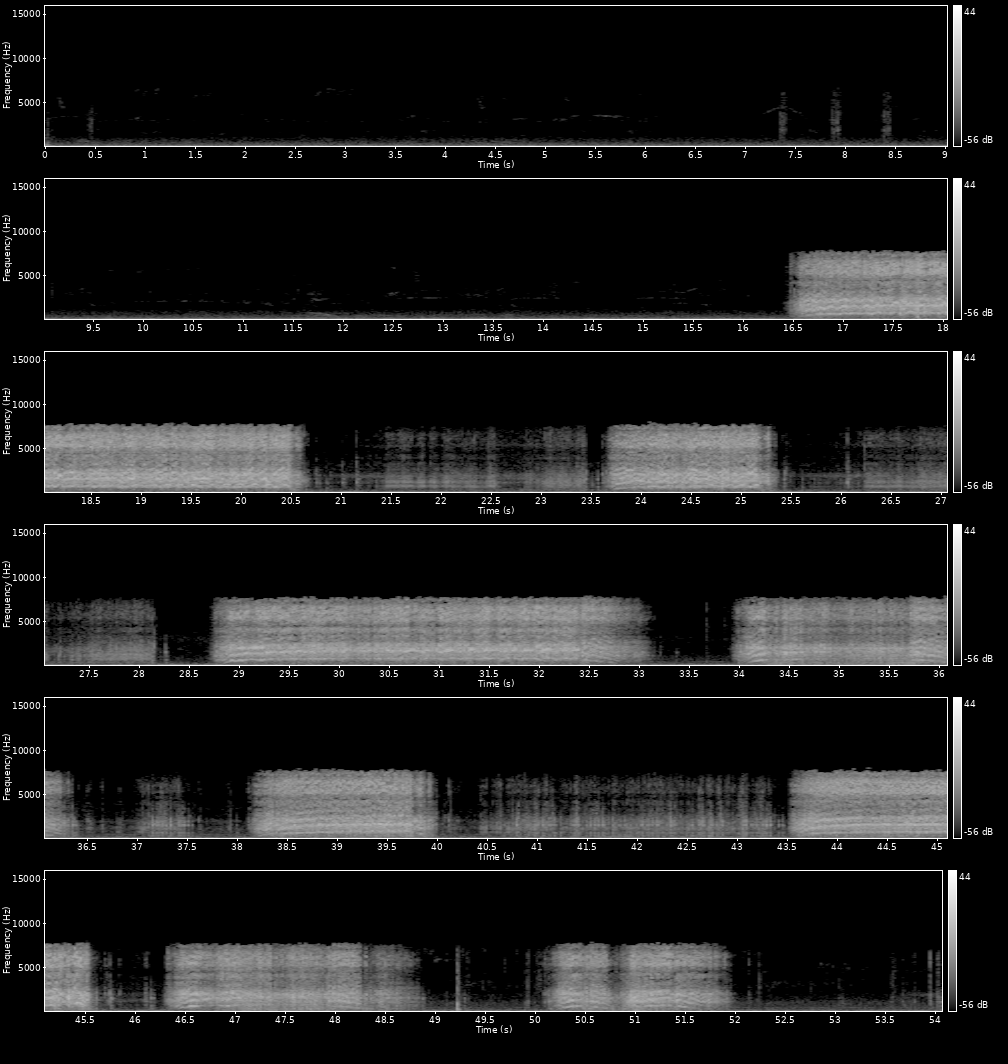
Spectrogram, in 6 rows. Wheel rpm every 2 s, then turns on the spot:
0, 0, 0, 0, 0, 0, 0, 0, 110, 220, 110, 40, 110, 10, 100, 230, 100, 160, 10, 140, 20, 50, 160, 140, 30, 90, 0.
20-22 26-28 40-42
